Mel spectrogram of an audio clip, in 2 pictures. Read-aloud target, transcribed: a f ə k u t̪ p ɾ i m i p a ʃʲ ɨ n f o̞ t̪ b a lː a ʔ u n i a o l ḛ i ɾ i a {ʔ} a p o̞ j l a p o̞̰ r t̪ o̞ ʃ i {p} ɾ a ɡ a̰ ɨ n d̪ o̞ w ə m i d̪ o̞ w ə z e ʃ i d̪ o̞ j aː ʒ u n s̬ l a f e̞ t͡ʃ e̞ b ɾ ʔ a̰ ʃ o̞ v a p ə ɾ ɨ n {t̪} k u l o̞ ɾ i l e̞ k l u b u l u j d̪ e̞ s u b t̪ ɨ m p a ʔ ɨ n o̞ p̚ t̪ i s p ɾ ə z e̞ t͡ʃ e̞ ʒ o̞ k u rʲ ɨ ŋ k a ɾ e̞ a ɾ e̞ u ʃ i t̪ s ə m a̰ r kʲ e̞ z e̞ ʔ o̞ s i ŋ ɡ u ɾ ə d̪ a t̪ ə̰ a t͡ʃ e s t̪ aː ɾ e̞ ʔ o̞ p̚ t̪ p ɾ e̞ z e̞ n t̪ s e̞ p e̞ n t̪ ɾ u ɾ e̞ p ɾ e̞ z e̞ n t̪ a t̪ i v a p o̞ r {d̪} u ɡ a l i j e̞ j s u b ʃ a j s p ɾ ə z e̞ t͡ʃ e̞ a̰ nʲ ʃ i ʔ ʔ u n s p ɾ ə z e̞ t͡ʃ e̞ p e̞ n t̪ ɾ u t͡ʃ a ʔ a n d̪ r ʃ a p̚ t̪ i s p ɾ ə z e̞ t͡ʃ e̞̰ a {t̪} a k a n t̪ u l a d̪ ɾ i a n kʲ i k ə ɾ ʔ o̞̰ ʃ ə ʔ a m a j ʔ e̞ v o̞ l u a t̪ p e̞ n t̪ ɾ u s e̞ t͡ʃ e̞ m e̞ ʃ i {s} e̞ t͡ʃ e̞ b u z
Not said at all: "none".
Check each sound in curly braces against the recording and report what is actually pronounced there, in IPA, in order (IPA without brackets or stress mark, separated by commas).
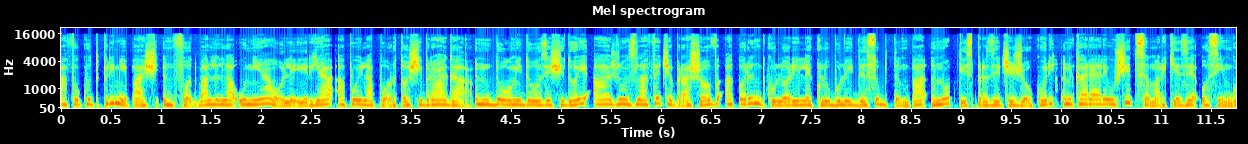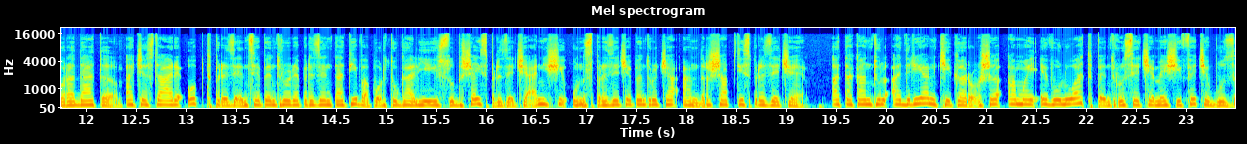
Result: ʔ, b, d̪, t̪, t̪, f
